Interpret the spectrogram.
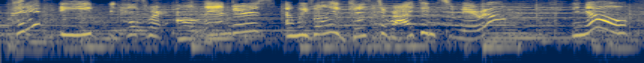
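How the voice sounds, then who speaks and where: A woman voicing a small, childlike, chirpy female fairy companion in an animated video game style, full of exclamations. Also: very high-pitched, a little fast, loud music behind the voice, exaggerated voice. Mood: pondering. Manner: speaks of herself in the third person, exclaiming.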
